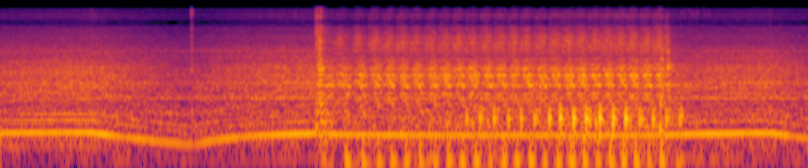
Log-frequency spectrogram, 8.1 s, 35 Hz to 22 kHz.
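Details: Donor 1986 Merkur XR4Ti 2.3L turbo Ford engine test-started with a fresh battery: the starter spins it for about three and a half seconds with even compression beats near four per second; cranks healthy but doesn't fire.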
